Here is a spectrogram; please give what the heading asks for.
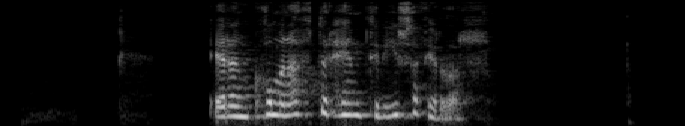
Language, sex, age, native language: Icelandic, female, 40-49, Icelandic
